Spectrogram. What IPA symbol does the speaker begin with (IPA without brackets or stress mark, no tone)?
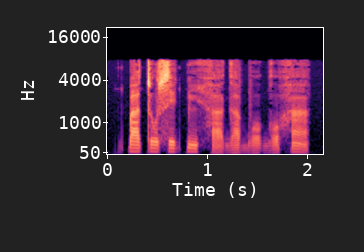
k͡p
